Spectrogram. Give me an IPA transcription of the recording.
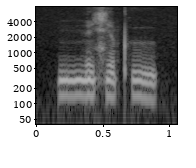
nː ẽ ɕ ɛ̃ pʰ ɯ

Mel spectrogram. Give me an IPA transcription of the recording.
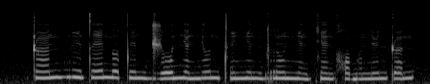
ʈ œ̃ n b ĩ t̪ e n o t ĩ n d͡ʒ o nʲ œ̃ nʲ u n tʼ ĩ ɲ ĩ n ɡ r ũ ɲ ɛ̃ ɡ c ẽ ɡ χ o ɡ ũ n y n ʈ œ n

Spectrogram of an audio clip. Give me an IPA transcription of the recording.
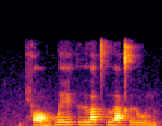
t͡ɕʰ ɔː˨˩ m k w eː˦˥ k r ɯ˦˥ a̯ tʰ ɯ˧ a̯ kʰ r u˧ n

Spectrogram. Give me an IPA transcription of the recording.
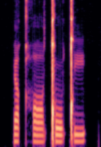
ɪ qʰ ɑ ǃ o ǃ i

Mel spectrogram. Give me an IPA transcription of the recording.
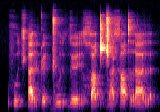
f u t͡ʃʼ a r ʈ ø ɡ͡ǁ u r ɡ ø r χ ø tˤ ɡ͡ǁ a x a tˤ r a r

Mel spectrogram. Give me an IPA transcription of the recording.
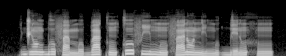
d͡ʒ ɔ̃˧ ɡ͡b o˧ f a˨ m o˨˦ b a˦ k ũ˧ k o˦ f i˧ m ũ˨ f a˨˦ ɾ ɔ̃˧ n i˨ m u˧ ɡ͡b e˧ ɾ ũ˦ h ũ˧

